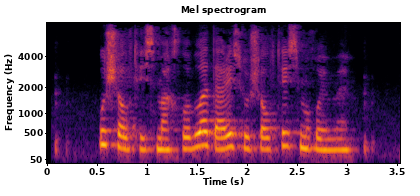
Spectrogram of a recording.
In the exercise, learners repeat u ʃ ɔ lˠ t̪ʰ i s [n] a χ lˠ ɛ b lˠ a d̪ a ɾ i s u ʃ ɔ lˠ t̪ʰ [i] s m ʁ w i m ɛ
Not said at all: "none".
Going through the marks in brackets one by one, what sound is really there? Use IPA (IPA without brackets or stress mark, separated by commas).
m, i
